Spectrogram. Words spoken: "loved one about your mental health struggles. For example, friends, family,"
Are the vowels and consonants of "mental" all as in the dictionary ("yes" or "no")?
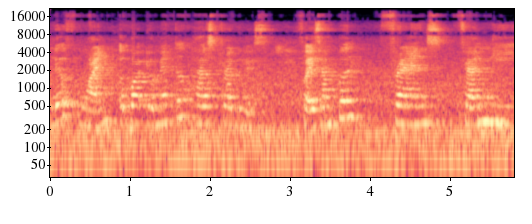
no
